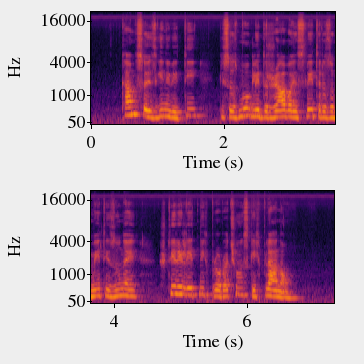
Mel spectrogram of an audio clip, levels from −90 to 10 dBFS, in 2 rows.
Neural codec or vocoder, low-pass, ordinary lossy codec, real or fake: none; none; none; real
